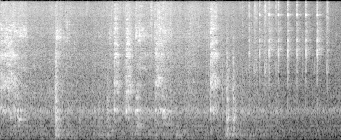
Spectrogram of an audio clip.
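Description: Oil sizzling in a carbon steel wok being seasoned, a bright steady fry noise punctuated by metal scraping and tapping, with the strokes turning quick and rhythmic toward the end.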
